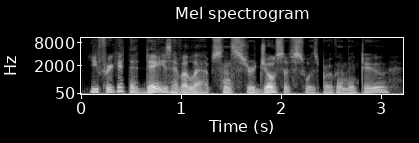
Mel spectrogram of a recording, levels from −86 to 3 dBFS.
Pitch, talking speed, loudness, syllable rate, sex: 105 Hz, 225 wpm, -20 LUFS, 6.4 syllables/s, male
